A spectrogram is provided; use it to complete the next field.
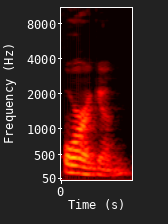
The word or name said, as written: Oregon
